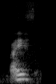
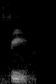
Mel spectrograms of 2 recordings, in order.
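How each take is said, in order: First: The vowel sounds like 'eye', rhyming with life. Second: The vowel sounds like 'ee', rhyming with leaf. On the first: The speaker calls it wrong. "I always say it wrong when I read it" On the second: The speaker calls it right. "Like a kingdom"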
